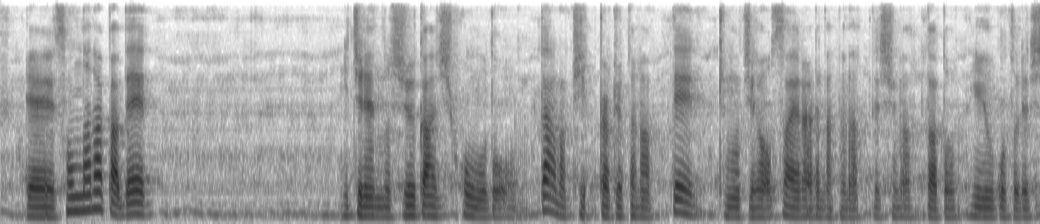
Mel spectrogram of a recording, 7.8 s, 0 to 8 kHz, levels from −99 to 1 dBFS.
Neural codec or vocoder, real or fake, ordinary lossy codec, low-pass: autoencoder, 22.05 kHz, a latent of 192 numbers a frame, VITS, trained on one speaker; fake; Opus, 64 kbps; 7.2 kHz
